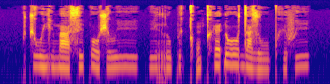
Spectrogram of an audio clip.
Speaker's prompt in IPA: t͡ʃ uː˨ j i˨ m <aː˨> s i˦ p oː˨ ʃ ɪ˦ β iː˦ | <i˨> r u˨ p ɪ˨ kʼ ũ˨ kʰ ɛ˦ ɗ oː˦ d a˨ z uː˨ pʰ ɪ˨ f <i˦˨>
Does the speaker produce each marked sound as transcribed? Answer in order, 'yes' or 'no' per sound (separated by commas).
yes, yes, no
